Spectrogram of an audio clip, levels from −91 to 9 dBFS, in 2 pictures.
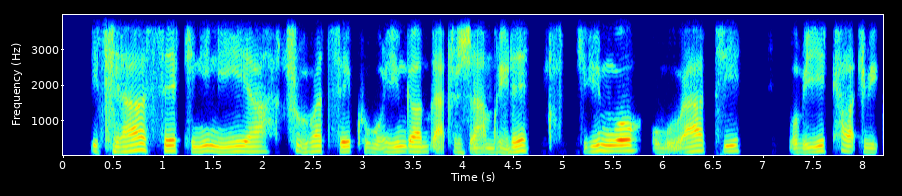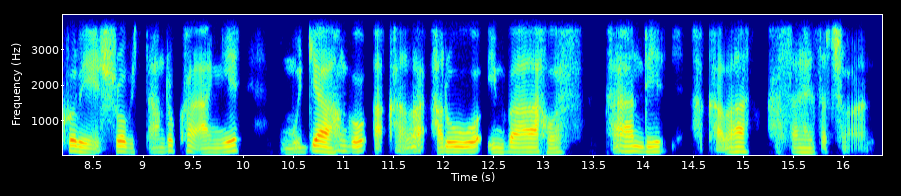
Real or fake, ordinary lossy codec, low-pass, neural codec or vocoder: fake; Opus, 32 kbps; 3.6 kHz; codec, 24 kHz, 0.9 kbps, WavTokenizer, small release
